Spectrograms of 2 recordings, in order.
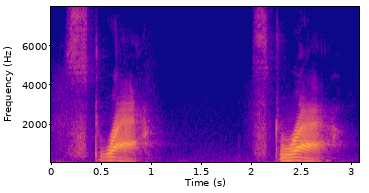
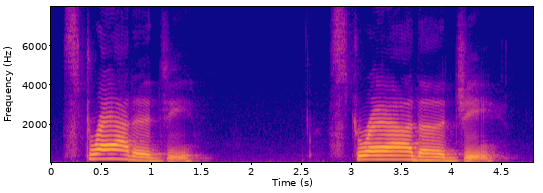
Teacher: Primary stress is on the first syllable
